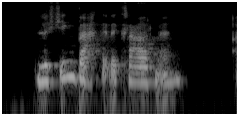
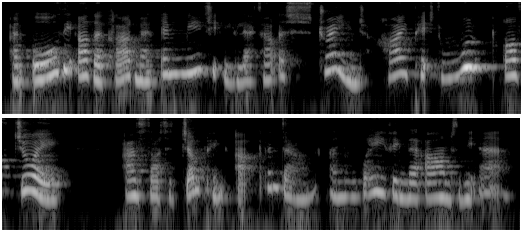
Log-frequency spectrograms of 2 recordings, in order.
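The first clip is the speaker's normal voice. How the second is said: plain reading voice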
